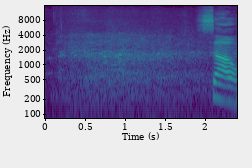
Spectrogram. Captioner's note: audience laughing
